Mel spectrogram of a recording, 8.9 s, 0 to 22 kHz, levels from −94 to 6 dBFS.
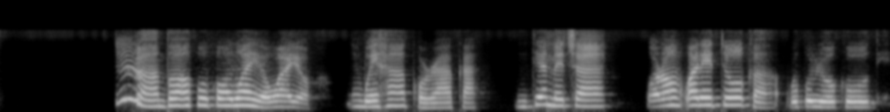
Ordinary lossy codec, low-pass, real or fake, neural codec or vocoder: none; 7.2 kHz; fake; codec, 16 kHz, 0.5 kbps, X-Codec, HuBERT features, trained on balanced general audio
